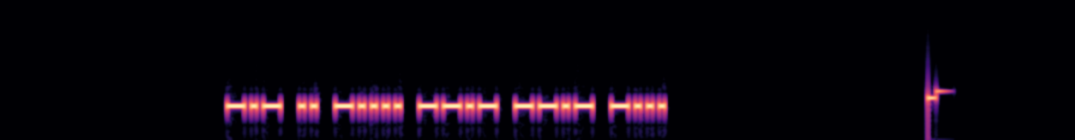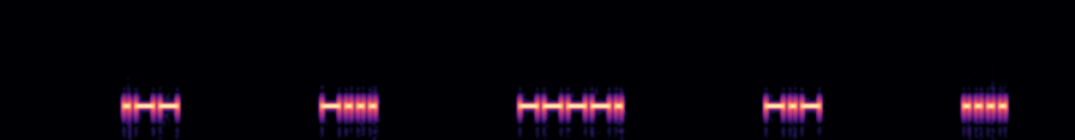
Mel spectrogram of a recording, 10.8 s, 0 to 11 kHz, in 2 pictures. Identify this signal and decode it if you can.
Morse code, heard as a keyed tone, about 38 wpm, spaced as for 18 wpm, 700 Hz. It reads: KI6QQB WB9KH
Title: USA Call Signs - 6 Characters - 8x Character Spacing - 40wpm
